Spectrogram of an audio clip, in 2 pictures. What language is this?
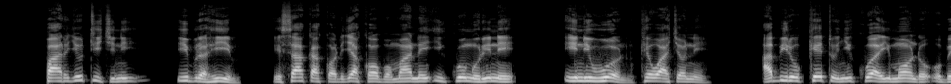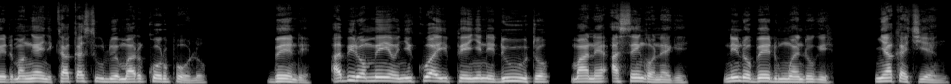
Luo (Kenya and Tanzania)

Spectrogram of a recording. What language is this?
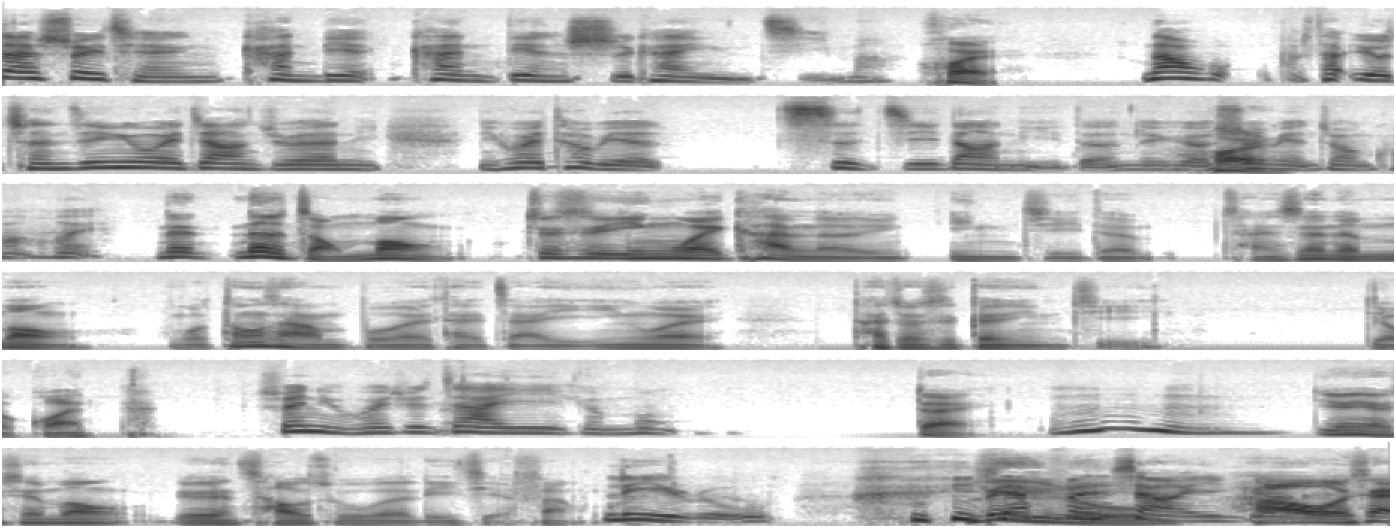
Chinese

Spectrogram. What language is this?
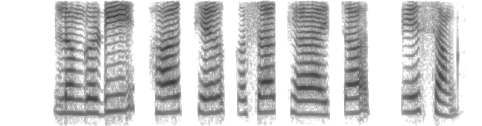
Marathi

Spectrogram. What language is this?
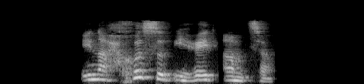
Abkhazian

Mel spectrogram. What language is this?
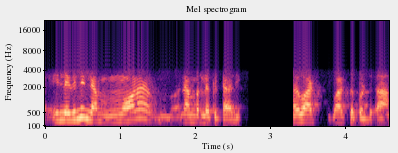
Malayalam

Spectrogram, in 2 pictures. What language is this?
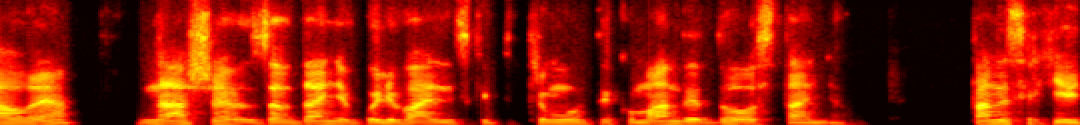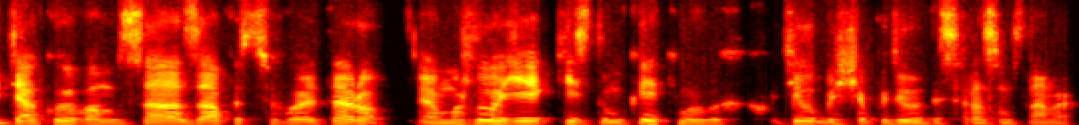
Ukrainian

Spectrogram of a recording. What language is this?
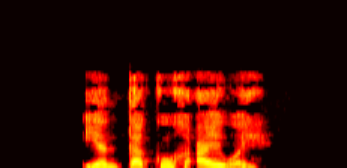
Yanahuanca Pasco Quechua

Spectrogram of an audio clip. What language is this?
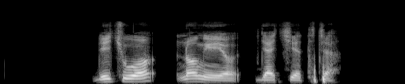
Luo (Kenya and Tanzania)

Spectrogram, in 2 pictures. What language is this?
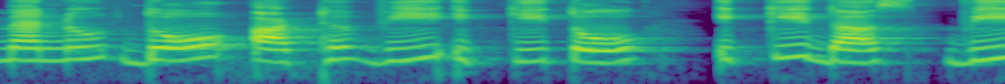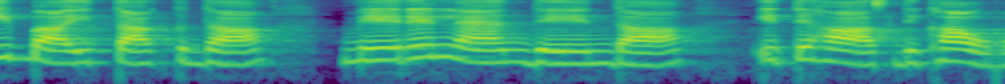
Punjabi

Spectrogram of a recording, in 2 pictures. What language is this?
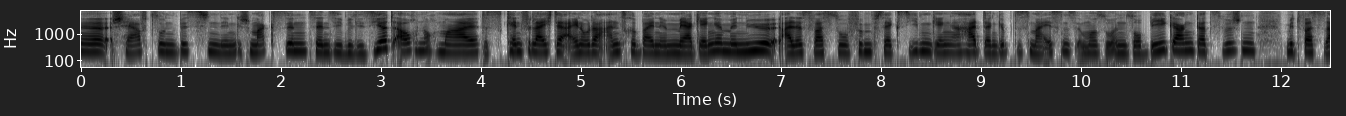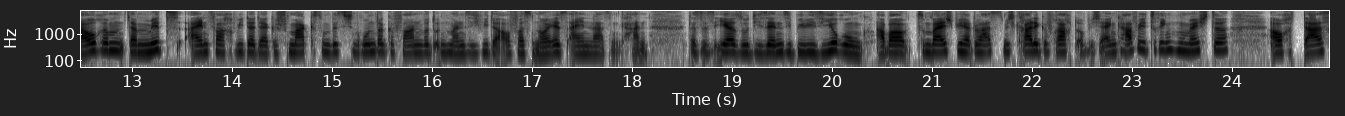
German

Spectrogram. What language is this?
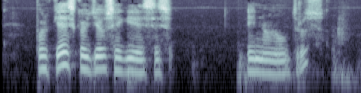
Galician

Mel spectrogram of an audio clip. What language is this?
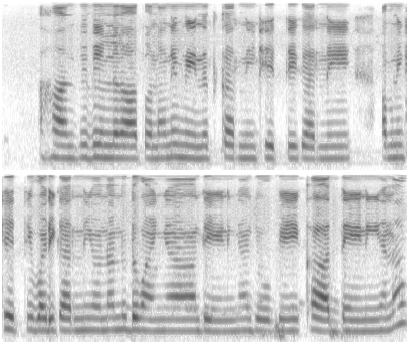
Punjabi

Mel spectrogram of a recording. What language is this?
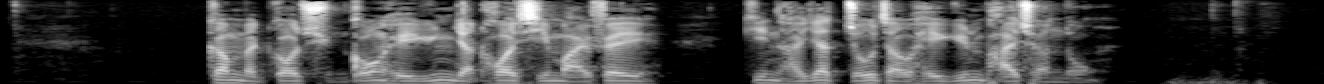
Cantonese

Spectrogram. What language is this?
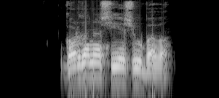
Macedonian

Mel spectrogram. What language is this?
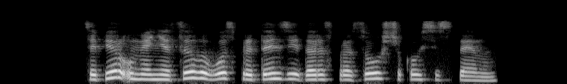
Belarusian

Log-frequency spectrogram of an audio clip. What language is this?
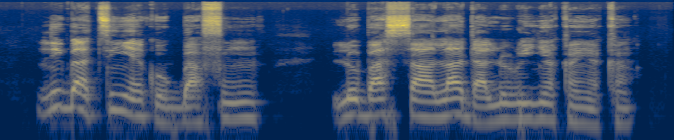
Yoruba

